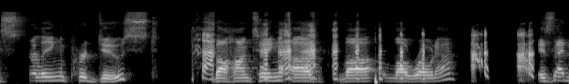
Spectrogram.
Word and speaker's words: La Llorona: The Oh, Haunting of La La Rolla. La La so Rolla. See, I'm saying it wrong. wait, you didn't Well, watch Haunting of La La Llorona? You This is watched what The we're Curse of La Llorona.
